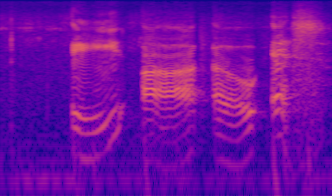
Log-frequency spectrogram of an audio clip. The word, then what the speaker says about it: Eros: Then spell it as she spelled it, but without the H. E R O S.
